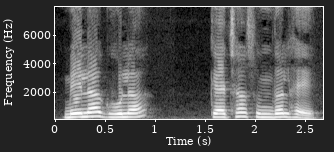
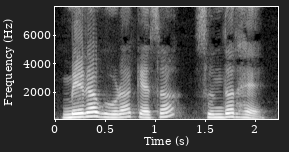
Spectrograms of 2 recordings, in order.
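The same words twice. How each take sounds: First: Put-on मेला घोला said with l for r, कैसा as कैछा, childlike; childish lisp. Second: Said in the usual way. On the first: Shown as a demonstration. Teacher voices the toddler's lisping words. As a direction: lisp it like a small child, louder. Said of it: "बच्चों की तोतली भाषा". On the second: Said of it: "शुद्ध हिंदी".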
